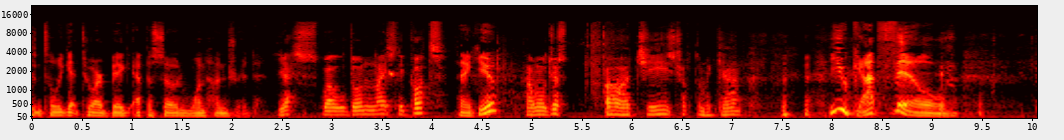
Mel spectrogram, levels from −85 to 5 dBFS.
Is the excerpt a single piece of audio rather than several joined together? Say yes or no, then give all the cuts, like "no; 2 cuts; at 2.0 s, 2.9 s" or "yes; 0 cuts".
yes; 0 cuts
